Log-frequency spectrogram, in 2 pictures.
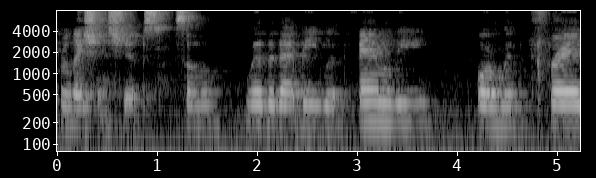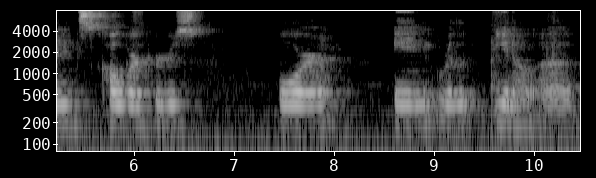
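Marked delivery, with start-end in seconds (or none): none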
